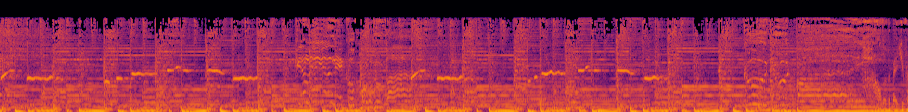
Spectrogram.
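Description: A bright whistled melody weaves through a full, loud pop track with steady beat and bass, the whistling rising and falling in clear tuneful phrases over the music without any voices.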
